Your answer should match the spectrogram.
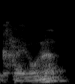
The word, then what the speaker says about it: Kiona: Next week, Wines of Kiona.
